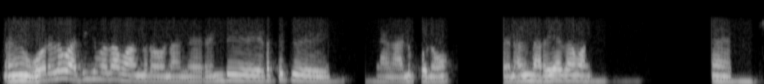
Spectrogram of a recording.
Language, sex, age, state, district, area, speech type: Tamil, female, 60+, Tamil Nadu, Sivaganga, rural, conversation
